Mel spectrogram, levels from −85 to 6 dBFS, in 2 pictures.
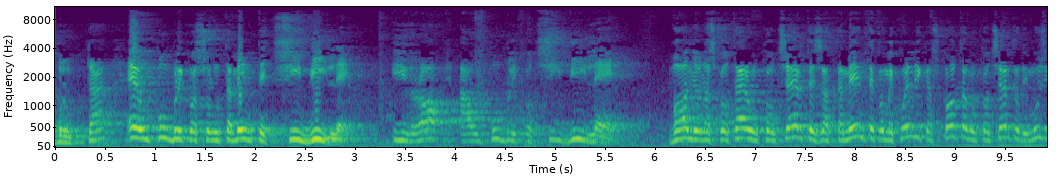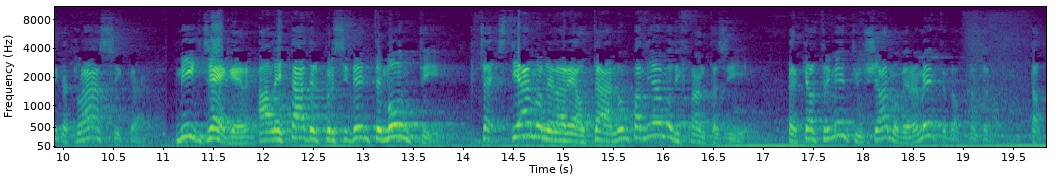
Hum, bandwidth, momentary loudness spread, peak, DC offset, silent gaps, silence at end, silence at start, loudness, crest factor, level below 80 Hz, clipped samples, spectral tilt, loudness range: none; 9.6 kHz; 15 LU; 0 dBFS; under 0.1%; none; 0 s; 0 s; -16 LUFS; 16 dB; -34 dBFS; under 0.1%; -7 dB/octave; 6 LU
